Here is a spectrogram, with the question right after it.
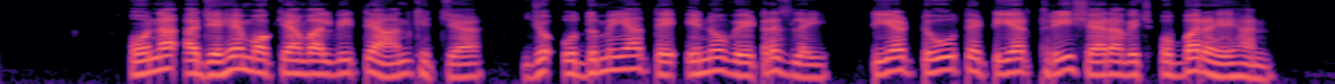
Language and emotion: Punjabi, neutral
